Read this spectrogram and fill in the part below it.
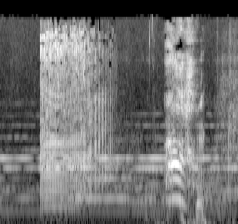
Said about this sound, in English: One of these days you are gonna fart your guts out.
